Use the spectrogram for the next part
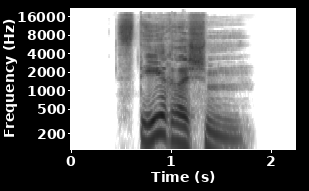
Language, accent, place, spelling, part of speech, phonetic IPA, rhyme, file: German, Germany, Berlin, sterischem, adjective, [ˈsteːʁɪʃm̩], -eːʁɪʃm̩, De-sterischem.ogg
- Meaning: strong dative masculine/neuter singular of sterisch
